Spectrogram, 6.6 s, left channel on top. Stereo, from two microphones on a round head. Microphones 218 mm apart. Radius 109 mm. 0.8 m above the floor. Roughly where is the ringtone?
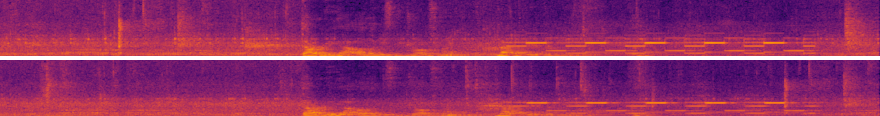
Left.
